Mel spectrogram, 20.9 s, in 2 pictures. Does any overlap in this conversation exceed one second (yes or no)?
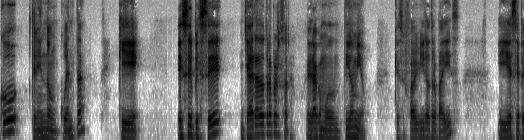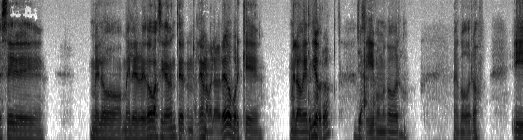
no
